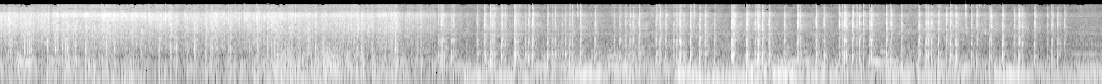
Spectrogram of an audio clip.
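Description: Pyrotechnic spark fountains hissing, then a dense, rapid crackle of fireworks from about five seconds in, with a low rumble underneath.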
